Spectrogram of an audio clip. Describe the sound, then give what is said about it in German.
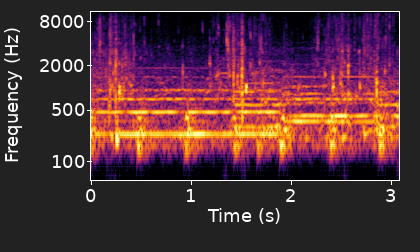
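Splashing and wet thumps on a boat on the Tegernsee, with a steady engine hum underneath and scattered knocks and water sounds as a Renke (whitefish) is hauled aboard. “Genau, da kommt die Ränke ins Boot.”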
